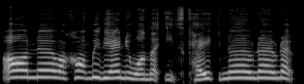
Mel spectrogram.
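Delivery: high, loud wheedling insistence; pushy coaxing friend. Retold or imitated. Friend pressing you into cake, loud high coaxing. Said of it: "I'm like".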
